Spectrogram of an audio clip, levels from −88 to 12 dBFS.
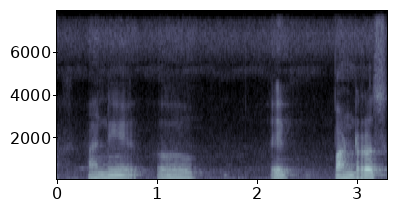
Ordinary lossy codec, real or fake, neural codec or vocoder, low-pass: none; real; none; none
